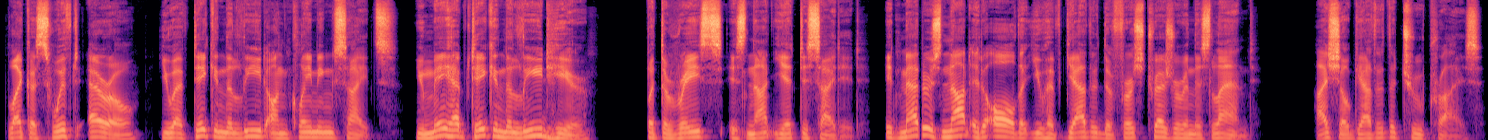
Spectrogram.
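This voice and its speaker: A man's voice: medium pitch, a little mellow, no room sound, close to an everyday voice. Game villain-rival casting: male actor as a stern, proud male war leader, formal and declamatory, poetically threatening, close dry sound. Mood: scornful, boastful. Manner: solemn, formal, boastful, declamatory delivery. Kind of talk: video game character taunt lines.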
